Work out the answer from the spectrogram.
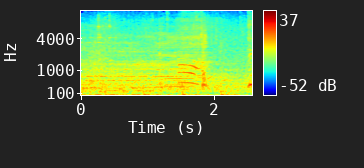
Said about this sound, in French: Une autre vache!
